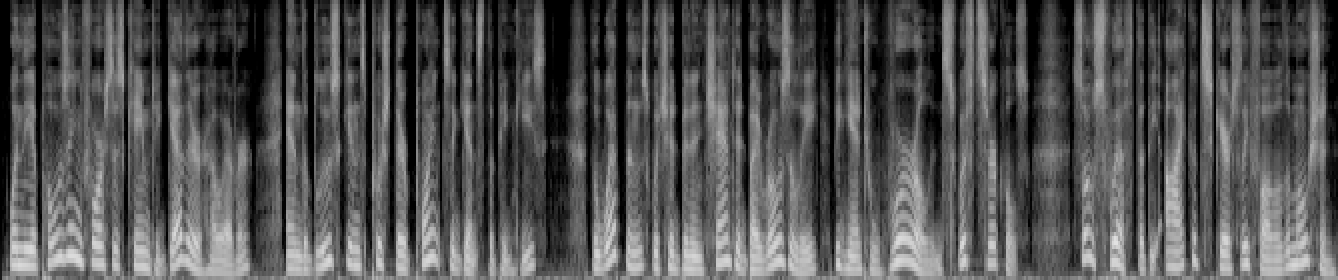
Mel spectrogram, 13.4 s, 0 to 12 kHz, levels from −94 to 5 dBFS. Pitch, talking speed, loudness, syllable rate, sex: 185 Hz, 175 wpm, -18 LUFS, 5.2 syllables/s, female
